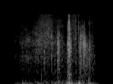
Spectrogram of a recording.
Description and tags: page turn02
this is another page turn sound recorded by me in a very high quality.
i want to improve my work, so, please, comment on my posts,
thank you!
field-recording, office-sounds, page-turns, books, magazines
